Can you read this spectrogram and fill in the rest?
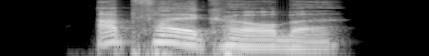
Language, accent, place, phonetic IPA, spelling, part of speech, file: German, Germany, Berlin, [ˈapfalˌkœʁbə], Abfallkörbe, noun, De-Abfallkörbe.ogg
- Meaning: nominative/accusative/genitive plural of Abfallkorb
